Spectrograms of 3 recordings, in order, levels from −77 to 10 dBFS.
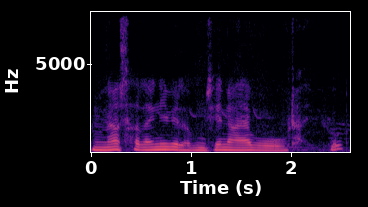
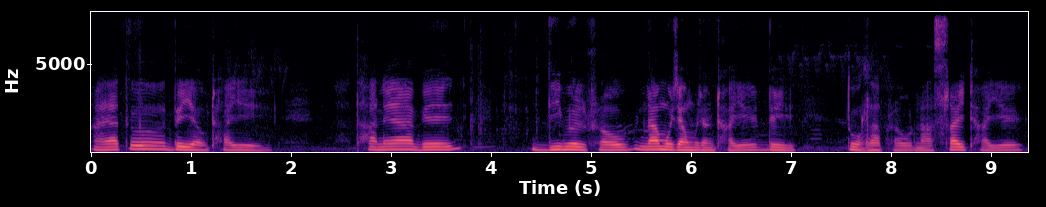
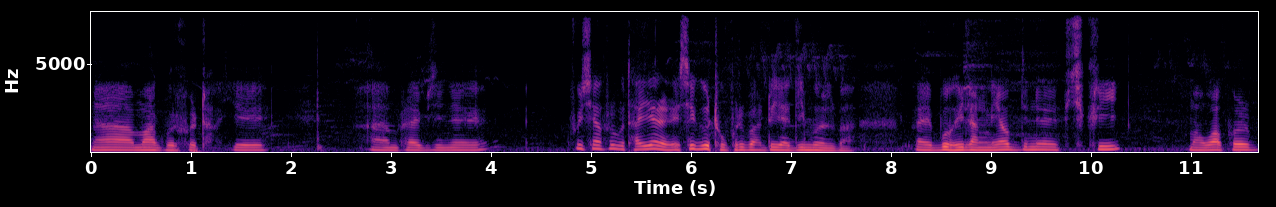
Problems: constant background noise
